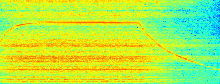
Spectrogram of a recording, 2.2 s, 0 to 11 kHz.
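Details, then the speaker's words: 2009 Ford Fusion with codes P0410 and P0491 for secondary air injection: the electric secondary air pump, run by energizing its relay with a test light, gives a high steady whine, then spins down smoothly when power is cut. The pump runs normally. "this should click the relay and run the pump"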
